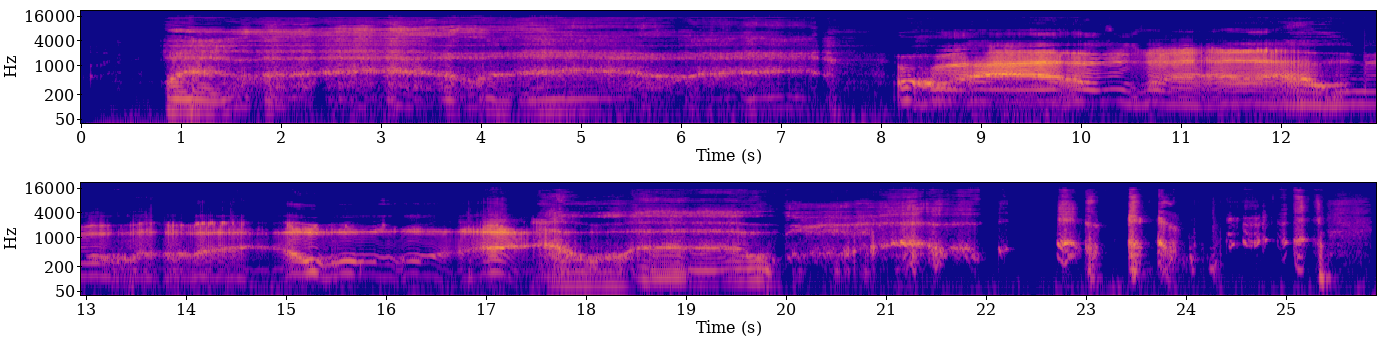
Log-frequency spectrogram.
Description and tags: Zombie groan
groan, zombie, monster, undead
